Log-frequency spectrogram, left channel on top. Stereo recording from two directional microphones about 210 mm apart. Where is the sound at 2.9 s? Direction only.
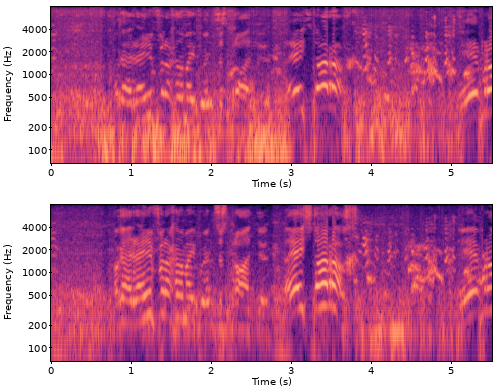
35° right (ahead or behind).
